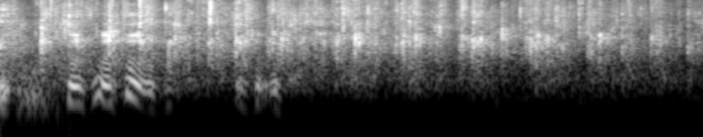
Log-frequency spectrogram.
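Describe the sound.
An audience claps steadily in a dense, crackling wash of applause lasting several seconds for a man dressed up as Jesus, with a voice speaking briefly over it at the start.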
